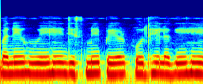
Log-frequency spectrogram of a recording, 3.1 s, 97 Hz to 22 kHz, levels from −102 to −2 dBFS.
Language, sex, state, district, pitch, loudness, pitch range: Hindi, female, Maharashtra, Washim, 190 Hz, -12 LUFS, 190-195 Hz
